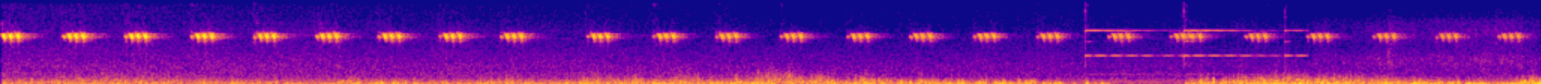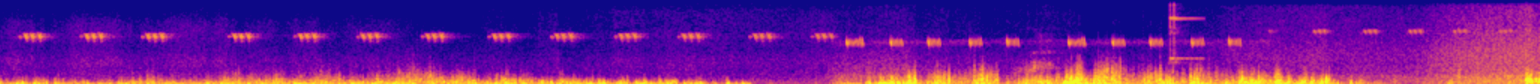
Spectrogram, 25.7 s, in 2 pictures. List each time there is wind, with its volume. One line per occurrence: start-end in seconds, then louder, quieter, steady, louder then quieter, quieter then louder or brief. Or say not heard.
0.0-25.6 louder.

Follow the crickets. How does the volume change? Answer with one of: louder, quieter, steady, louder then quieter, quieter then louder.
quieter.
